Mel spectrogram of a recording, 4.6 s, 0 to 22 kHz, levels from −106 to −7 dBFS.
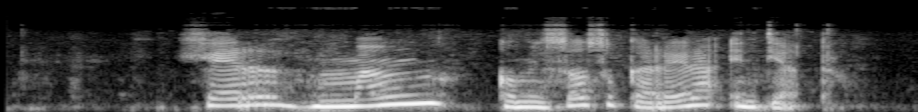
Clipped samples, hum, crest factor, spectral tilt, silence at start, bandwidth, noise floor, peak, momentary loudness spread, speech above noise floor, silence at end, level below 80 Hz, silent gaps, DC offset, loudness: under 0.1%; none; 12 dB; -6.5 dB/octave; 0.95 s; 9 kHz; -60 dBFS; -8 dBFS; 9 LU; 42 dB; 0.45 s; -54 dBFS; none; under 0.1%; -18 LUFS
